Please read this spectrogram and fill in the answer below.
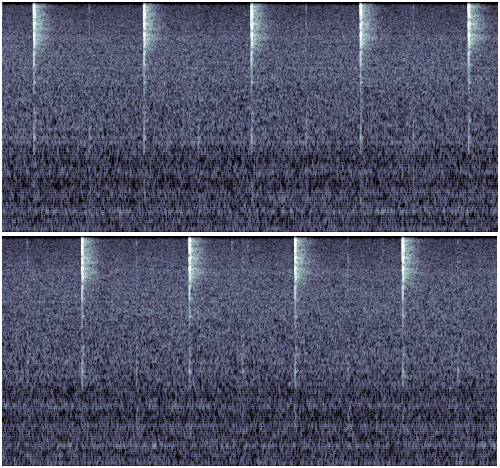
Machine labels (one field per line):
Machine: valve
